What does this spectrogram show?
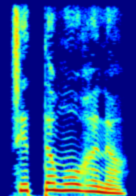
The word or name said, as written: ಚಿತ್ತಮೋಹನ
